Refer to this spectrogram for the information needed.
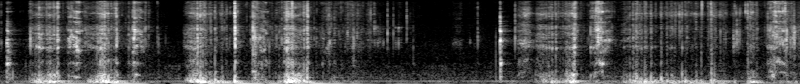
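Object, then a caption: Bar of soap scraped with a knife blade. A utility knife blade scrapes a solid white bar of soap, sending flakes falling onto a pile. Soft, dry, rasping strokes come in repeated bursts with quieter gaps between them, over a steady low hum.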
